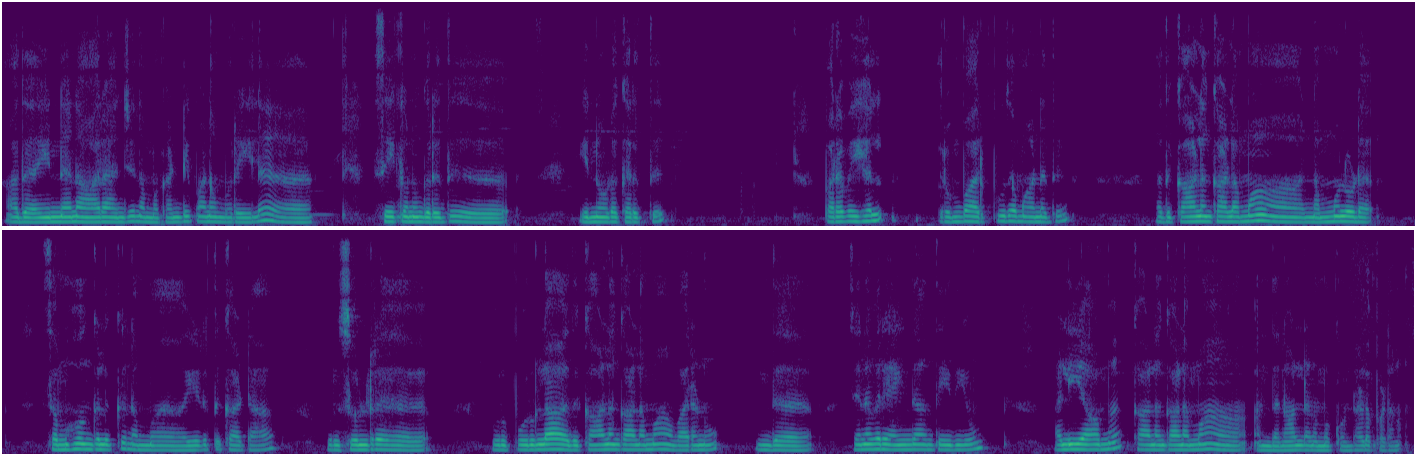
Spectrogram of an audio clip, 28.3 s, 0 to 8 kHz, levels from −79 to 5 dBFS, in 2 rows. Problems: background sounds at intervals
